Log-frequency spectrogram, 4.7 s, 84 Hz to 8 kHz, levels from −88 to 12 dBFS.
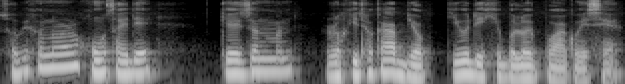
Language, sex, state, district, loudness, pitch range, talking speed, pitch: Assamese, male, Assam, Sonitpur, -17 LUFS, 130-165 Hz, 140 wpm, 150 Hz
